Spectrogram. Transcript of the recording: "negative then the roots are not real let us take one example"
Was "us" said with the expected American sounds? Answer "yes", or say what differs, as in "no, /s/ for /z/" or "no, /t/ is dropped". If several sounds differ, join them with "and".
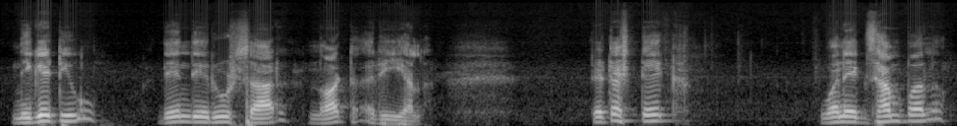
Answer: yes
